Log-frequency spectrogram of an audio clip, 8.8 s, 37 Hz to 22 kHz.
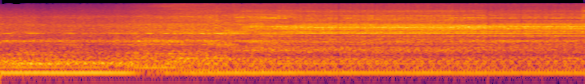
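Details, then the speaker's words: Bentley W12 engine at idle: even, steady smooth hum with no rattle or ticking, purring like a kitten; the earlier rattle is gone, nothing internal to the engine. "Alter der schnurt wie ein Kätzchen heftig okay krass das hätte ich nicht gedacht"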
